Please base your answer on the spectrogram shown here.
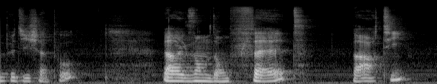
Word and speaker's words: fête: Par exemple dans fête, party, forêt. Donc tu peux t'imaginer que tu prononces ça comme un R accent grave, mais tu l'écris avec un chapeau.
